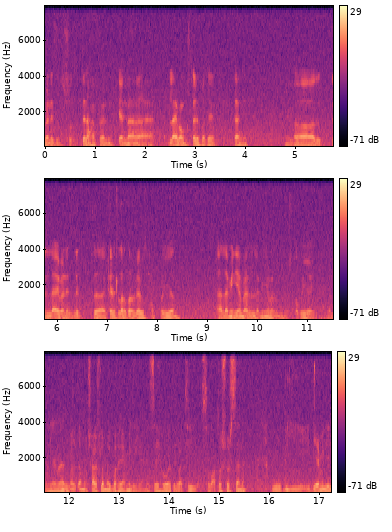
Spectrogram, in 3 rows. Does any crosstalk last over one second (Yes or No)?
No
